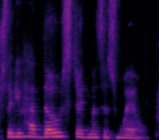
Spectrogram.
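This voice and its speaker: A woman speaks at a fairly slow pace in a somewhat breathy voice, with a medium pitch and ordinary pitch variation. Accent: American. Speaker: mental health organization executive. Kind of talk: conference presentation.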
